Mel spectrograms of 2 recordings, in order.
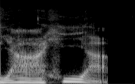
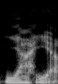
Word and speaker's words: Yahya: Okay, Wikipedia says Yahya. – Yahya. – The emphasis on the first syllable. Yahya.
